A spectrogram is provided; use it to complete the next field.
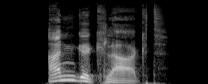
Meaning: past participle of anklagen
- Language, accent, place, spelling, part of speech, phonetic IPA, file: German, Germany, Berlin, angeklagt, verb, [ˈanɡəˌklaːkt], De-angeklagt.ogg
